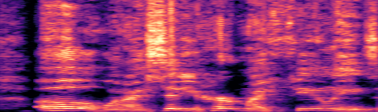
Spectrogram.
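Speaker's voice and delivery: ordinary talk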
